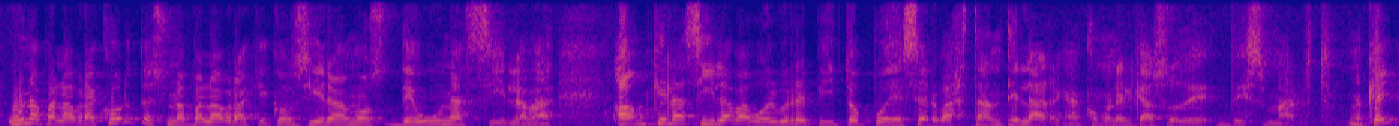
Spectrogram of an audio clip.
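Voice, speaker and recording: An English teacher records a lesson in a high, expressive voice with a darkish tone, moving at a moderate pace. He explains things patiently, asks rhetorical questions, and frequently makes sure his students keep up.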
